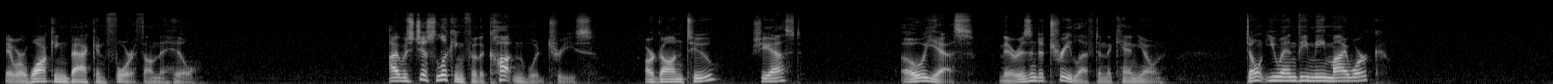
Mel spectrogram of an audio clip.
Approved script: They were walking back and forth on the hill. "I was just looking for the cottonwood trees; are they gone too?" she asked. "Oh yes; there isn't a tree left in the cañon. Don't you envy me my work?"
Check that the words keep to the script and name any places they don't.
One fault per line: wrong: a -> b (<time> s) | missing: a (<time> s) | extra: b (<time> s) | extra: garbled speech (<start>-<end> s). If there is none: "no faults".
missing: they (6.5 s)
